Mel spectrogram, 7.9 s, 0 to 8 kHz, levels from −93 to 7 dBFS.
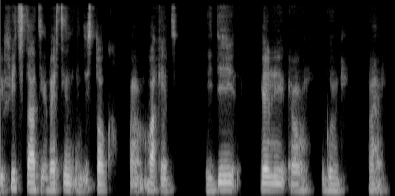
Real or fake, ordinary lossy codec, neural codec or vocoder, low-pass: fake; none; codec, 24 kHz, 1 kbps, SNAC; 7.2 kHz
